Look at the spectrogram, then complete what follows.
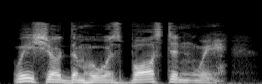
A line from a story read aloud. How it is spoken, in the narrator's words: Buko said, his voice triumphant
